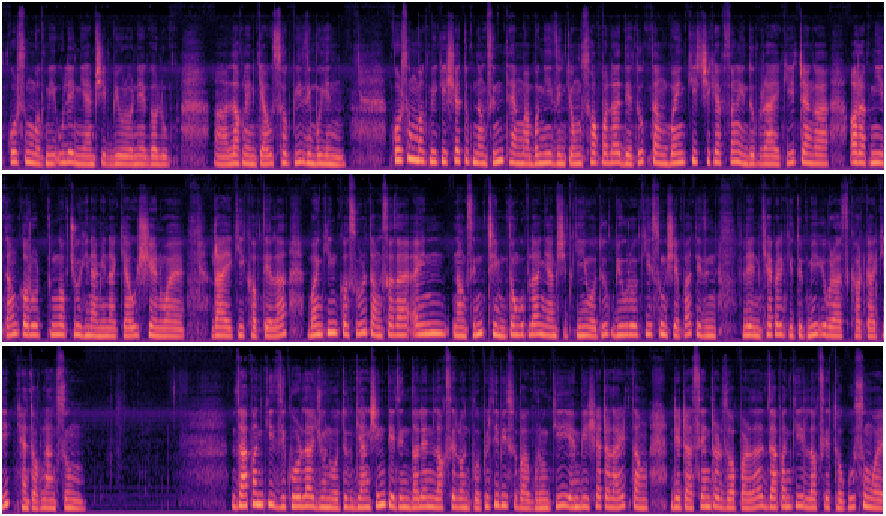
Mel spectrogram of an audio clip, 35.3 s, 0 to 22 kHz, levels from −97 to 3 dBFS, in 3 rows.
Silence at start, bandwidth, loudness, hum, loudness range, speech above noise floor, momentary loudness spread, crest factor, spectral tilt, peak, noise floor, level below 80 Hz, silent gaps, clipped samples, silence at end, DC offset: 0.1 s; 17.5 kHz; -28 LUFS; none; 3 LU; 33 dB; 6 LU; 18 dB; -6 dB/octave; -10 dBFS; -61 dBFS; -66 dBFS; none; under 0.1%; 0 s; under 0.1%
